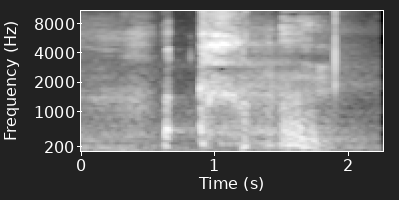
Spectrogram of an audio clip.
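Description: A man coughing: a short burst a little after half a second in, then a longer cough from about a second in.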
